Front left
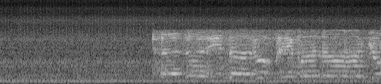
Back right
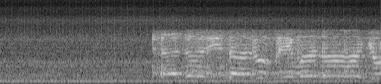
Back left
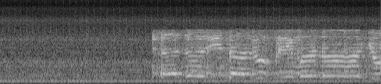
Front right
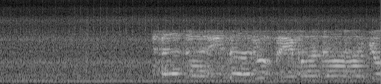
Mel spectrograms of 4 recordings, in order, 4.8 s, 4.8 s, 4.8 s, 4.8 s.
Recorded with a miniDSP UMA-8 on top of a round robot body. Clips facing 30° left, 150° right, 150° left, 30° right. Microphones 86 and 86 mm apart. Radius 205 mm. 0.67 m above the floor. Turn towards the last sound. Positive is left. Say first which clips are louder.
# back right 4 dB, back left 4 dB
turn(degrees=155)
